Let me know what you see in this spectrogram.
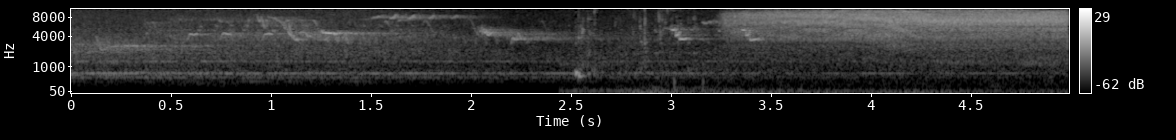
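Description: Faint birdsong, a few short falling chirps, over a quiet outdoor background. About halfway through, a low rumble comes in, and a steady hiss soon after.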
